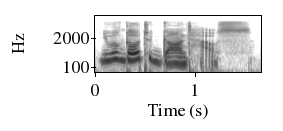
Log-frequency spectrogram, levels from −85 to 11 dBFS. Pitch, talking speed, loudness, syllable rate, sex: 195 Hz, 215 wpm, -17 LUFS, 4.6 syllables/s, female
